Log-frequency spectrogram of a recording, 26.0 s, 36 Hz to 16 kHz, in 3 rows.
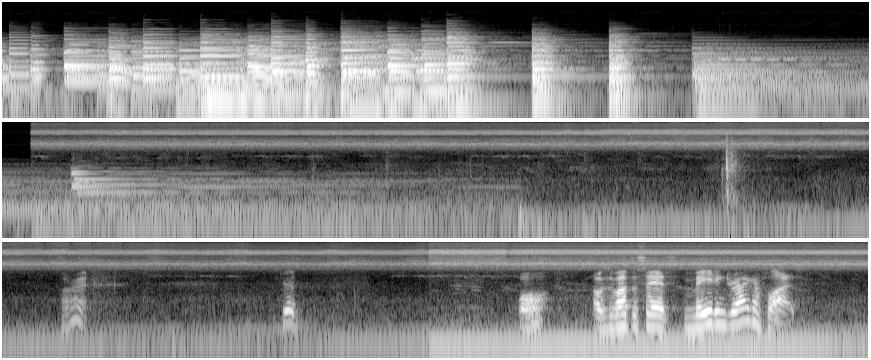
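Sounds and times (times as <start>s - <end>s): soft piano music: 0.0s - 13.9s
high insect drone: 9.0s - 26.0s
brief knocks: 15.8s - 16.2s.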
